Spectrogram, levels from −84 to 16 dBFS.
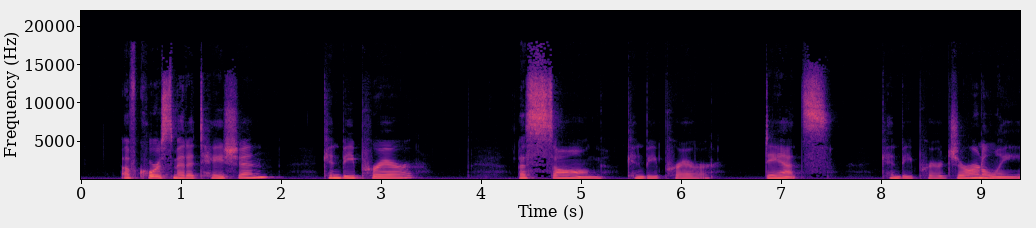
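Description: Speech recording with no technical faults audible anywhere.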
